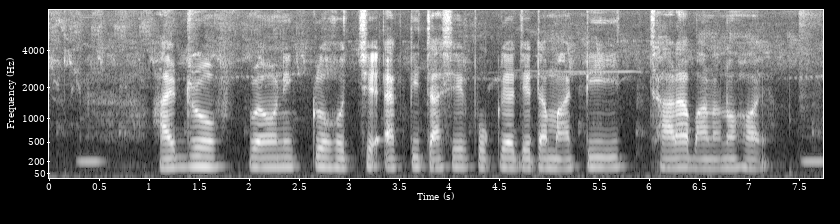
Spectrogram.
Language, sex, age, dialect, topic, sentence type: Bengali, male, 18-24, Northern/Varendri, agriculture, statement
